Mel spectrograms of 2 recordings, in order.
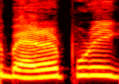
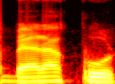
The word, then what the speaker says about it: ব্যারাকপুর: যেতাম সে আজকে বেড়ারপুরে গিয়ে বিরিয়ানি খেয়েছে বলছি মামনি একটু ভালো করে পড়াশোনা করলে একটু ভালো করে উচ্চারণ করতে সুবিধা হতো এই আরকি ওটা বেড়ারপুর না ওটা ব্যারাকপুর দেখো ওই যে দাদা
